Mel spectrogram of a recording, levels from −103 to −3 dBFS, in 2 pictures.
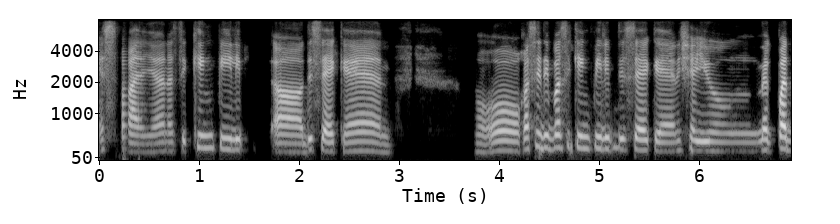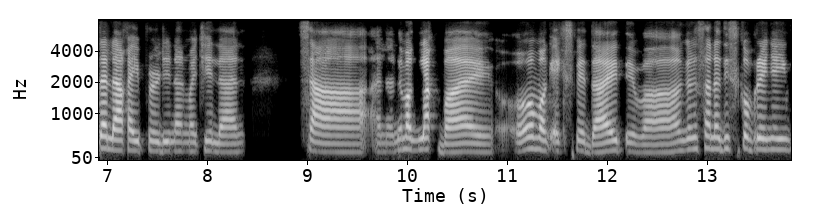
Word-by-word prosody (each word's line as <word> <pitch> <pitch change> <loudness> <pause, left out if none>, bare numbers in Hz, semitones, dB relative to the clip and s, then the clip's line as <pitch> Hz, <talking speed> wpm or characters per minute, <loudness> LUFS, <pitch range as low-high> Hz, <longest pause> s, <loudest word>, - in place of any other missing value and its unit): Espanya 185 -5 -3
na - - -5
si 420 - -12
King 265 -5 -4
Philip, 230 -2 -3 0.3
ah, 185 -1 +2
II. 195 -3 -1 0.9
Oo. 200 +3 -3
Kasi 245 +6 -2
'di 270 - -2
ba 270 - +3
si 280 +2 -11
King 255 -2 -2
Philip 245 0 -4
II, 215 -5 -2
siya 220 +1 -3 0.2
'yong 190 0 -13
nagpadala 225 +1 +6
kay 215 -1 0
Ferdinand 200 -1 -5
Magellan 185 -2 -4 0.6
sa 205 -4 +3 0.5
ano, 185 0 -12
na - - -5
maglakbay 180 -6 +4
oo, 245 +6 -1
mag-expedite, 200 -3 +1
'di 185 -2 -7
ba? 170 +2 0
Hanggang 230 +3 -5
sa 255 +1 -1
nadiskubre 240 -1 0
niya 230 0 -1
'yong 225 - -8
205 Hz, 145 wpm, -25 LUFS, 185-235 Hz, 0.9 s, nagpadala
